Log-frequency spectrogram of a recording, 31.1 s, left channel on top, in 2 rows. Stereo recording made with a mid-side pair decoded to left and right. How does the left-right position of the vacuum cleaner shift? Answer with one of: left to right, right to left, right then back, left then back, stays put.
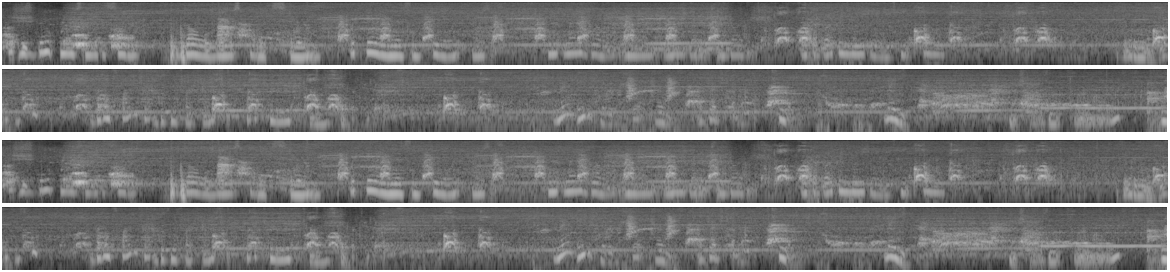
left then back.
